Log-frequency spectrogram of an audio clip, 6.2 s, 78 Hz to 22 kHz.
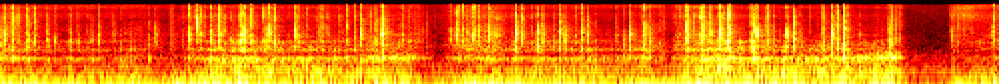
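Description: Long nails rapidly tap and scratch the lid of a small, hollow, yellow textured faux-leather makeup suitcase. The result is a dense stream of sharp, bright clicks and scrapes over a steady low rumble, with brief dips near 2.7 and 5.8 seconds.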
